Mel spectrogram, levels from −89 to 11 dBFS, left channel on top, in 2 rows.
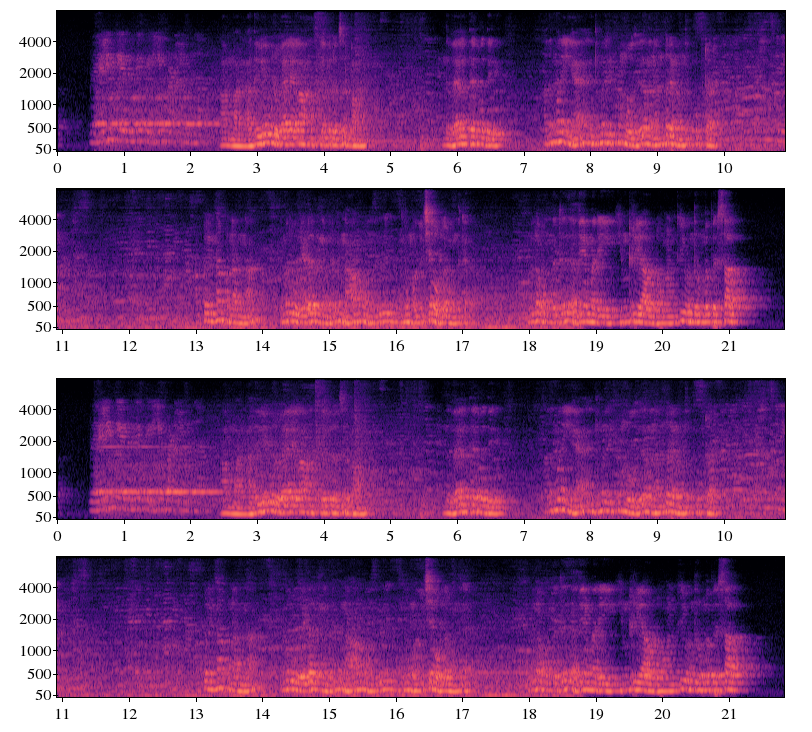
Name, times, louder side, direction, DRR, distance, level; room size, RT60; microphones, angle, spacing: voice 1, 0.5-2.2 6.2-6.6 10.7-11.3 18.8-19.1, equal, 30° right, -5 dB, 0.8 m, -35 dB
sound 1, 0.5-18.8, right 1 dB, 60° right, 0.8 m, -33 dB
voice 2, 2.4-4.7 5.8-6.7 7.3-9.9 13.1-13.9 14.2-17.1 18.0-21.1, equal, 50° left, -2 dB, 0.6 m, -21 dB
2.6 x 2.0 x 2.7 m, 0.91 s
head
